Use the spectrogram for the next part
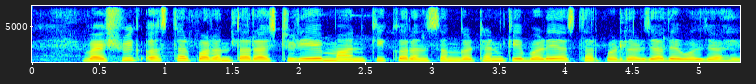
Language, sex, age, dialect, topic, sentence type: Magahi, female, 51-55, Western, banking, statement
